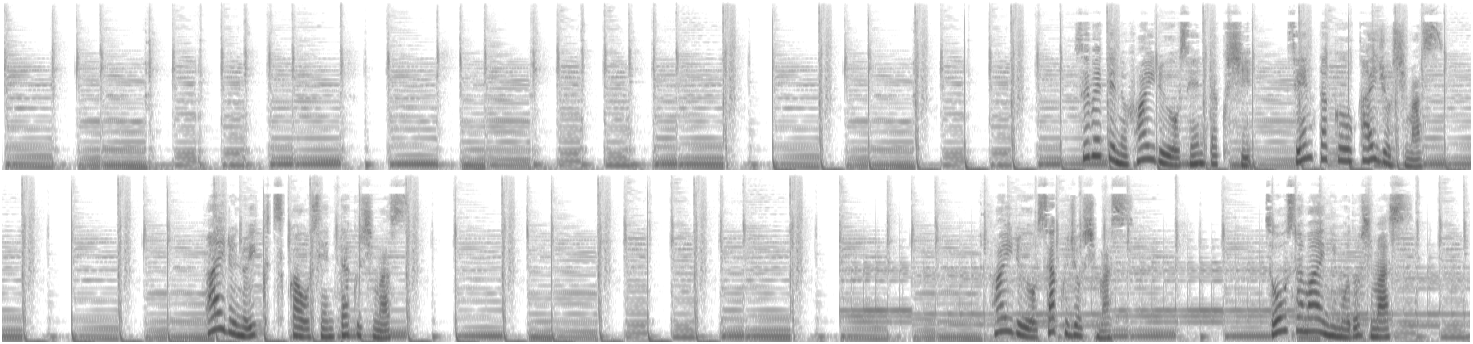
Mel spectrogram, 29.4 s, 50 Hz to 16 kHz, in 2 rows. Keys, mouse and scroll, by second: 0.0-2.6 typing, 2.9 Return, 6.3 click, 6.4 typing, 7.4 F2, 7.7-8.8 typing, 11.8 ctrl+a, 14.1 F5, 18.6 click, 20.9 ctrl+click, 20.9 ctrl+F5, 25.2 Delete, 27.8 ctrl+z.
